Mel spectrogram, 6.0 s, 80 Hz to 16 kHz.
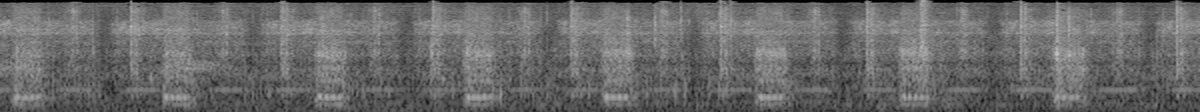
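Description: Epson L3110 inkjet printer running through a copy: its mechanism whirs and clicks in a regular cycle, about once every three-quarters of a second.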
